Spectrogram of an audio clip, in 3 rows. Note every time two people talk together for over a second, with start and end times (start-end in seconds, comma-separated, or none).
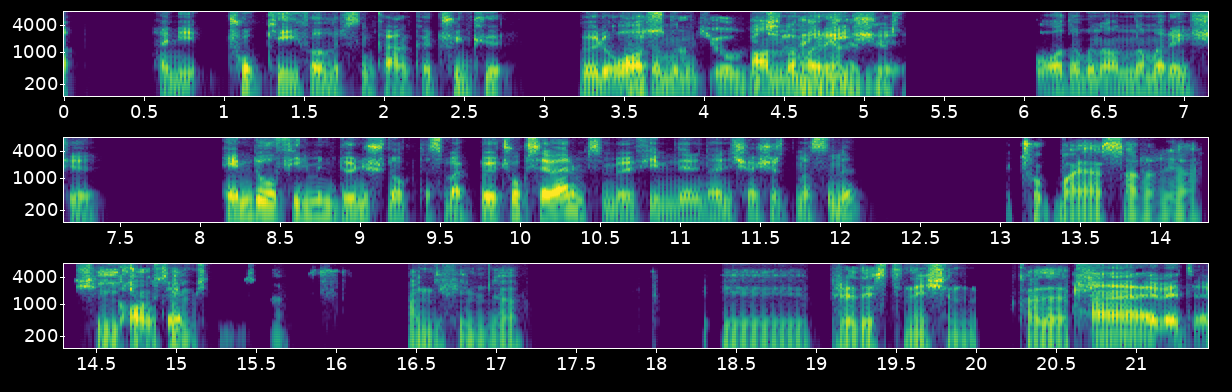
3.4-5.2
